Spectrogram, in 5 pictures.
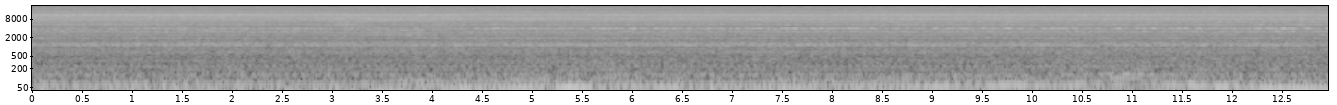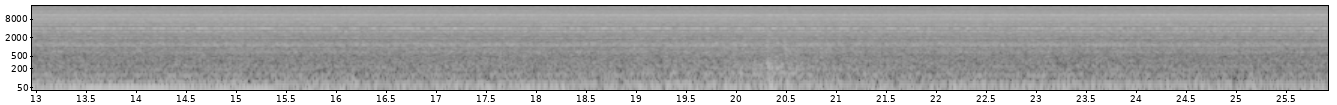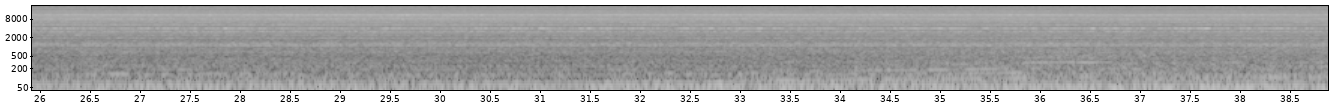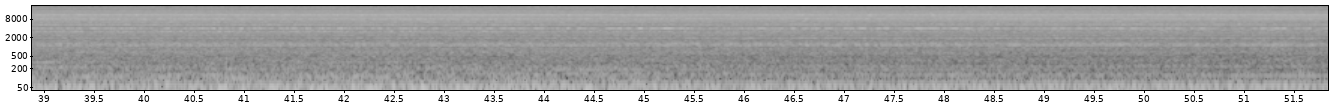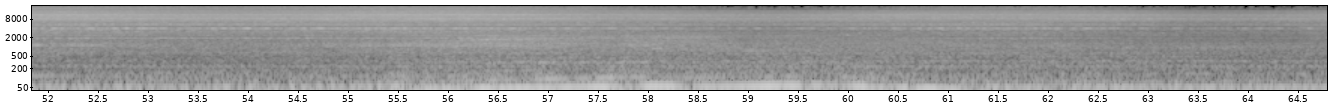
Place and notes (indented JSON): {
  "title": "Austin, Brazos Street, Gas pipe",
  "date": "2011-11-11 19:06:00",
  "description": "USA, Texas, Austin, Gas, Pipe, Binaural",
  "latitude": "30.27",
  "longitude": "-97.74",
  "altitude": "163",
  "timezone": "America/Chicago"
}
